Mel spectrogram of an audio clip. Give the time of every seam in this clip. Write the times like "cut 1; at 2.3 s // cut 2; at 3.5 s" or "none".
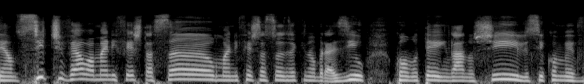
none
